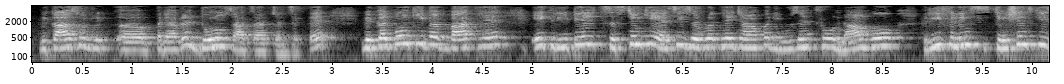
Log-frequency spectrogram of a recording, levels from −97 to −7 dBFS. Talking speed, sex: 155 wpm, female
